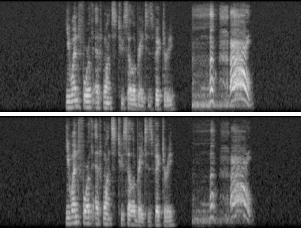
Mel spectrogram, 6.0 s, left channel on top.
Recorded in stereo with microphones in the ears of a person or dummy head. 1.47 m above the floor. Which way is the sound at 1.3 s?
70° right (ahead or behind).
